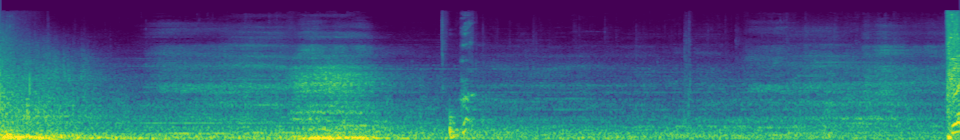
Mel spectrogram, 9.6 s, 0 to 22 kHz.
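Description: A fiery Confringo spell explosion from the Hogwarts Legacy game on PS5 lands as a deep rumbling boom that swells and fades, followed by a sharp crack and a lingering low roar.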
